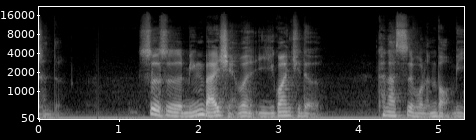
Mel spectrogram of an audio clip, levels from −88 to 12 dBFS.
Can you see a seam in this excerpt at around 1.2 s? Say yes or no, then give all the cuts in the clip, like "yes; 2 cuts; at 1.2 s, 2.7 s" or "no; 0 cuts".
yes; 2 cuts; at 1.2 s, 4.2 s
